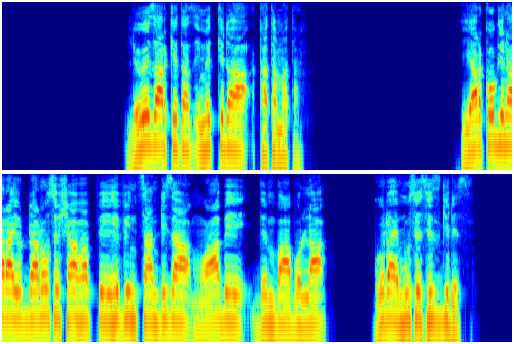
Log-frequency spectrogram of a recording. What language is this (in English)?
Gamo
